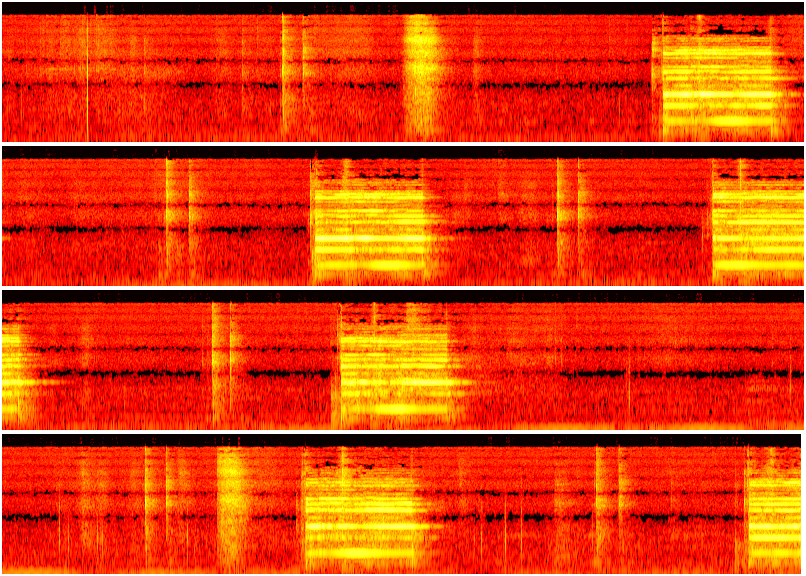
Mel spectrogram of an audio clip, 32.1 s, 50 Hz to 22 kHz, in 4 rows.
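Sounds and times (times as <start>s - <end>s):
electronic quiz buzzer: 6.6s - 8.1s, 15.0s - 16.6s, 19.4s - 20.9s, 27.0s - 28.6s, 31.5s - 32.0s.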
